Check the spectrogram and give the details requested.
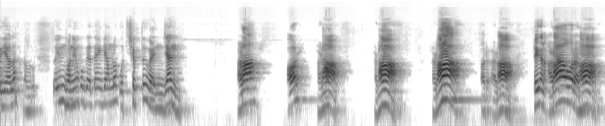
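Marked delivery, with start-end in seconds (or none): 4.7-12.0 अड़ा contrasted, loud flapped ड़; sounding out अड़ा. Shown as a demonstration. Teacher drilling अड़ा for students, loud. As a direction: repeat अड़ा, flap the tongue back hard. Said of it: "अंतर समझ में आ गया होगा".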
